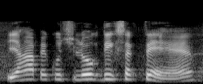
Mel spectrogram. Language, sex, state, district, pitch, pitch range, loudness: Hindi, male, Arunachal Pradesh, Lower Dibang Valley, 235 Hz, 230-310 Hz, -16 LUFS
